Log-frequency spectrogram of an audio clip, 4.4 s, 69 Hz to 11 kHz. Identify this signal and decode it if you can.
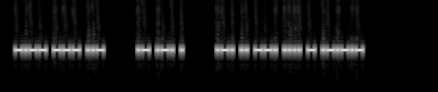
Morse code, heard as a keyed tone, about 50 wpm, 700 Hz. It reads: YOU ARE RIGHT.
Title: 2x Word-Spacing - Sentences from Top 200 Words - 50wpm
